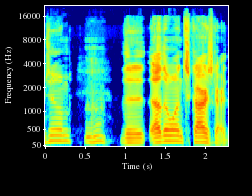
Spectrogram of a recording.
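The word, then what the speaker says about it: Skarsgård: him the other one skarsgard that's how you say his name skarsgard okay um i just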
